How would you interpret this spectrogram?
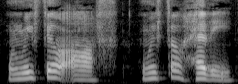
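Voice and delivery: usual speaking voice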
